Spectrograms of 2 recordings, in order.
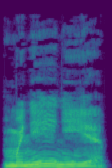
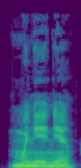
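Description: First: Drawn-out bark, restrained in volume; barked demand. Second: Gloomy, understated question. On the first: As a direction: bark the word into a deaf man's ear, stretching it. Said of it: "гаркнул генерал в левое ухо пушкаря". (гаркнуть, растягивая слово) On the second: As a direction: ask it glumly, with restraint. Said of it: "спросил Слащёв угрюмо". (угрюмо, сдержанно) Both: A narrator's reading.

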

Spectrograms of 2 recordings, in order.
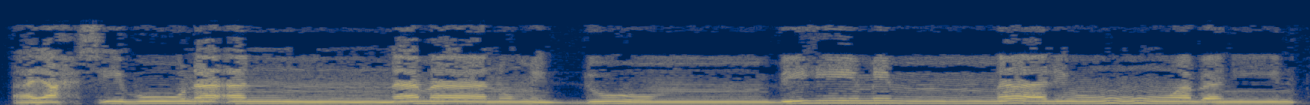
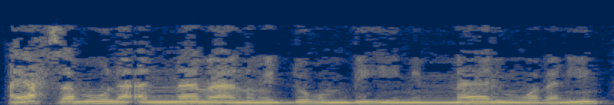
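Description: First: Slow, higher chant, "أيحسبون" as "a-yahsiboon"; Warsh recitation. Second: Said in the usual way. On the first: Shown as a demonstration. Teacher showing Warsh's kasra in "أيحسبون", said "a-yahsiboon" in slow recitation. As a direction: put kasra on the seen of "أيحسبون", "si". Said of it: "بكسر السين هكذا". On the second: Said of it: "يحسبون بكسر السين هكذا".

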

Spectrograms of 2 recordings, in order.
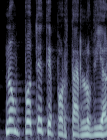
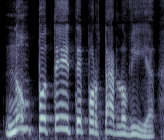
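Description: First: Raised, urgent shout; shouting plea. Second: Very high, slow anguished yell; screaming. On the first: Khalil begging the grandmother, raised urgent shout. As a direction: beg them not to take him. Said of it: "gridò". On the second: Khalil screaming at the family, very high and slow. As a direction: scream it out, stretched and desperate. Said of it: "urlò Khalil". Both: A narrator's reading.

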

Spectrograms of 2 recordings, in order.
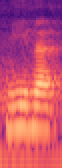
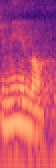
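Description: First: مينا ending in a light front "ae"; plain, light final vowel on مينا; ordinary alef. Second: مينا ending in a broad back "aa"; soft مينا with a heavy final A; Coptic pronunciation. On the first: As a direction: say مينا as "MEE-nae". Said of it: "لكن ما نقولش مينا". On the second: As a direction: say مينا as "MEE-nah", softly. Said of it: "بينطقها قبطي". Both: Shown as a demonstration.

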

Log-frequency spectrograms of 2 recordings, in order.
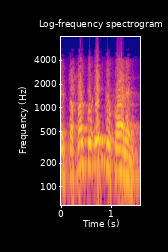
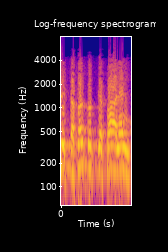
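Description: First: "اتصلت اتصالا" split as ittasaltu, ittisalan; wrongly sounded hamza. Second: "اتصلت اتصالا" joined as ittasaltu-ttisalan; linked hamzat wasl. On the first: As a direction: sound a glottal i at the start of "اتصالا". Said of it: "ولا تقل". (قطع همزة "اتصالا" بعد الفعل) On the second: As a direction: drop the hamza of "اتصالا", gliding out of the verb. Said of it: "تقول". (وصل "اتصلت اتصالا" دون همزة) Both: Shown as a demonstration.

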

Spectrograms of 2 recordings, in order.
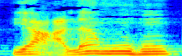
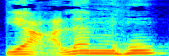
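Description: First: يعلمه slow, with the م wrongly given u; wrong u vowel. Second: يعلمه slow, with no vowel on م; correct recitation. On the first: Teacher demonstrating the common error. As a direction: show the mistake: mu in يعلمه. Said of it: "وهذا خطأ شائع". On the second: Teacher giving students the correct version. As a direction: say يعلمه with a silent م. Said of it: "وليس". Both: Shown as a demonstration.

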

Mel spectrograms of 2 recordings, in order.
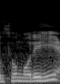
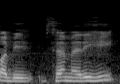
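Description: First: ثمره said "thumurihi"; short U on th and M in ثمره; thumurihi, U vowels. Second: بثمره said "bi-thamarihi"; short A on th and M in بثمره; thamarihi, A vowels. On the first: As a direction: read ثمره as "thu-mu-ri-hi". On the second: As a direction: read بثمره as "bi-tha-ma-ri-hi". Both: Shown as a demonstration. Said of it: "أو ثمره".

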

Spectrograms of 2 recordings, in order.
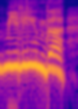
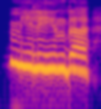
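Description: First: Loud, high trembling cry; trembling plea. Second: Loud, high pleading call; pleading cry. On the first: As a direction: plead with a shaking voice. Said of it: "дрожащим голосом умоляла Клара". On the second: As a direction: beg her by name. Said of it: "просила она". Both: A narrator's reading.

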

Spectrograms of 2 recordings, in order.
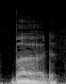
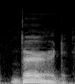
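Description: First: "bird" without the r, a long "buhd"; British bird. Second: "bird" with a full r-coloured vowel; American bird. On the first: Guest imitates the English "bird" with no r. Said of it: "an English would say something like bird". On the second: Guest shows the American "bird" with a strong r. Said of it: "like an American would". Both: Shown as a demonstration.

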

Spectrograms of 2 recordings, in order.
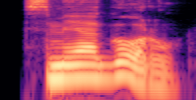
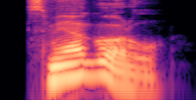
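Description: First: High desperate shout; desperate call. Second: Calling out louder. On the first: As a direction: call out in despair. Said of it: "В отчаянии Фродо". (отчаянный зов) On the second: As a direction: call his name a bit louder. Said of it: "окликнул он громче". (зовёт громче) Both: Acted.

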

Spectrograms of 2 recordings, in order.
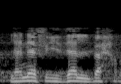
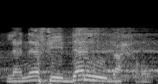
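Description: First: Soft "th" as in "this" in ذا; dhal instead of dal. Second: Slow, hard "d" in لنفد; clear dal. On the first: Teacher showing the imams' misreading, dhal sound in ذا. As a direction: say ذا with the tongue between the teeth. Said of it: "غلط". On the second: Teacher showing the correct reading, clearly sounded dal. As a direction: make the dal in لنفد a plain, distinct d. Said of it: "أظهر الدال المهملة". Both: Shown as a demonstration.

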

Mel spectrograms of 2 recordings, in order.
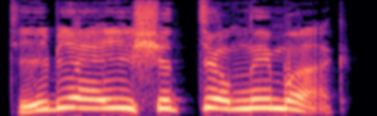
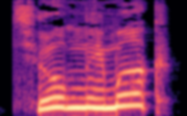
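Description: First: Slow loud growl, stress on тёмный; growling dog voice. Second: High, loud fearful question; frightened. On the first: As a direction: growl out тёмный, drawn out and heavy. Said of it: "прорычала она с ехидной усмешкой". (рычит, выделяя «тёмный») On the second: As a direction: ask in sudden fright, rising on маг. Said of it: "испуганно спросила трактирщица". (испуганно) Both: A narrator's reading.

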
